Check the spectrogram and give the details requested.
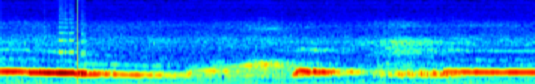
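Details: Young ringed Barbary dove, a puter pelung bird, giving a drawn-out tonal coo. The note dips slightly, wavers briefly in the middle, then returns to a long level tone, with one sharp click near the start.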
